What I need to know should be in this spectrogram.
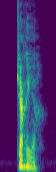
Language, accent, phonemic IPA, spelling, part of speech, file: French, France, /ka.ʁja/, caria, verb, LL-Q150 (fra)-caria.wav
- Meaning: third-person singular past historic of carier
